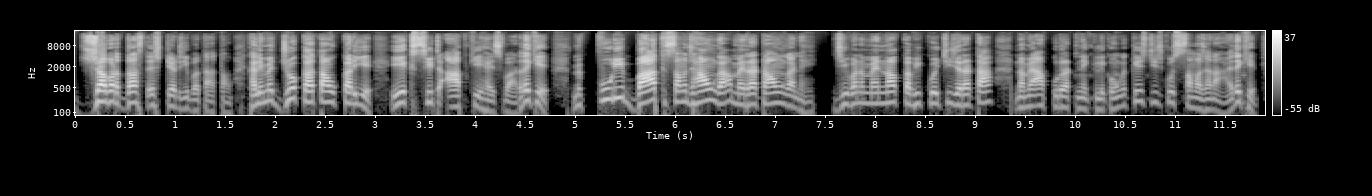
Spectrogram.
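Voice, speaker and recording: A man's voice: a little high, no room sound, studio quality. A man, giving a fiery, blunt motivational exam-prep talk as a coaching teacher, with rustic slang.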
